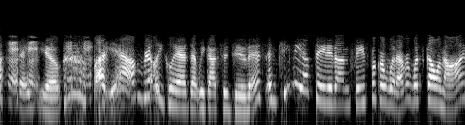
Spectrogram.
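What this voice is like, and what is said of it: Slight New York accent. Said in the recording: “your little New York hint of the coffee... You have a very cute accent.”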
